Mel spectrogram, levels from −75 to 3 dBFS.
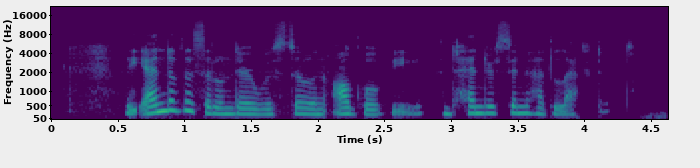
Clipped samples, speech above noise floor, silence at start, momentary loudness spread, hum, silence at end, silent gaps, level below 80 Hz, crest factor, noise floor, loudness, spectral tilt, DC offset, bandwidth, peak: under 0.1%; 21 dB; 0.15 s; 23 LU; none; 0.25 s; none; -76 dBFS; 20 dB; -56 dBFS; -36 LUFS; -5 dB/octave; under 0.1%; 14 kHz; -16 dBFS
